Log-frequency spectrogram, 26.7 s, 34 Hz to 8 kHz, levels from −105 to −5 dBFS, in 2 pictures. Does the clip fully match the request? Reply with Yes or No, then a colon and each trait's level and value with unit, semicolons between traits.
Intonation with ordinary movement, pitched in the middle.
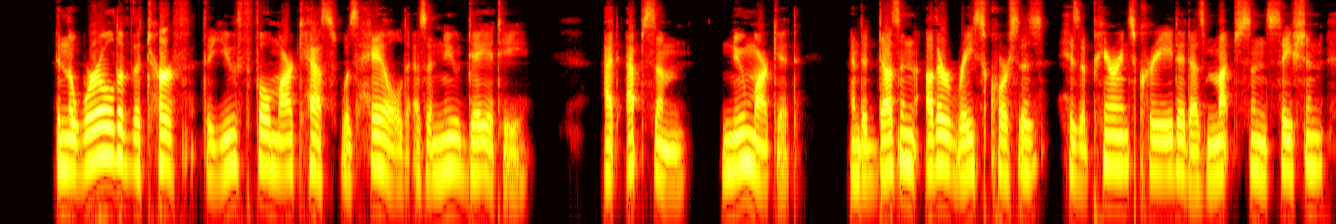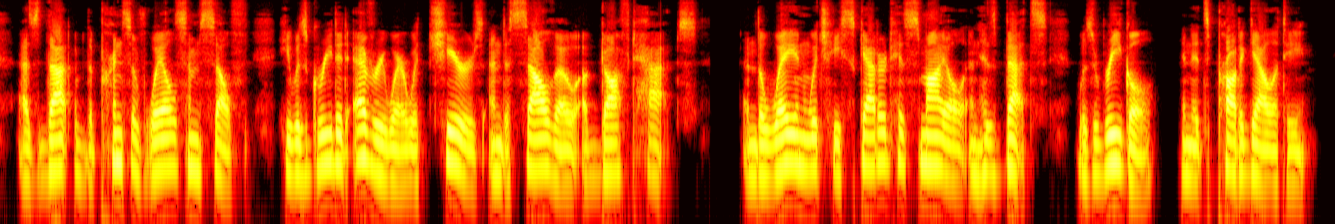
No: average, 3.6 semitones; low, 130 Hz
